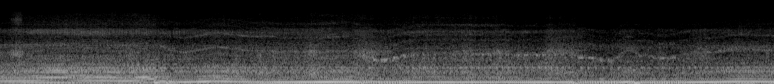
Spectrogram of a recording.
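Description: A Yamaha FZ-09 (MT-09) 900 motorcycle accelerating in throttle mode B on a snowy road, its engine note steady and loud, pitch dipping and climbing through gear changes, with no talk.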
